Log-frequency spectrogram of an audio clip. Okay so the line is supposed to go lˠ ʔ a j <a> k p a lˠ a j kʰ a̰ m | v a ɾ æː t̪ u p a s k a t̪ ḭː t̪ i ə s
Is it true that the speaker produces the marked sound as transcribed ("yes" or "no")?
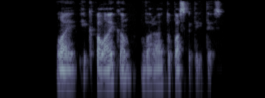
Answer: no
